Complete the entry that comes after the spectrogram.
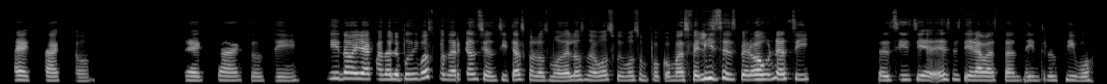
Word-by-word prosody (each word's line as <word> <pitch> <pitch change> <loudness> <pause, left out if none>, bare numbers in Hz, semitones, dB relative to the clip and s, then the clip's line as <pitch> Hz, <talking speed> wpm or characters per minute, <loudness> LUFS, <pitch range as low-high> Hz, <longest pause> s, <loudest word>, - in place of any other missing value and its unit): Exacto, 185 -4 -1 0.9
exacto, 185 -1 -3
sí. 180 +1 -7 0.3
Sí, 280 0 -1
no, 275 0 +6
ya 255 -1 +7
cuando 235 -1 +1
le 230 - +4
pudimos 250 +8 +1
poner 225 -1 -1
cancioncitas 220 -2 -1
con 210 - -5
los 185 0 -3
modelos 180 +4 0
nuevos 205 +2 -2
fuimos 195 +1 -6
un 195 - -8
poco 190 -1 -6
más 190 +1 0
felices, 250 +3 +4
pero 225 -1 +3
aún 235 +3 +5
así 240 0 0 0.7
pues 195 0 -3
sí, 220 +1 -5
sí, 215 -1 -1
ese 225 +3 0
sí - - -4
era 195 -2 +4
bastante 185 0 -2
intrusivo. 190 -1 -6
205 Hz, 170 wpm, -24 LUFS, 185-230 Hz, 0.9 s, ya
